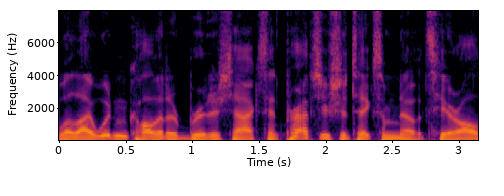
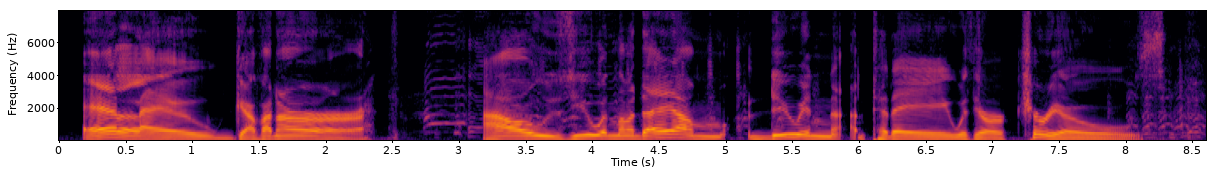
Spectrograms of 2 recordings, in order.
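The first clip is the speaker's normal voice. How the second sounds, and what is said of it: Put-on British accent. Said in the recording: “I'll do an accent for you ... British ... that's your British accent? ... That is the British accent.”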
